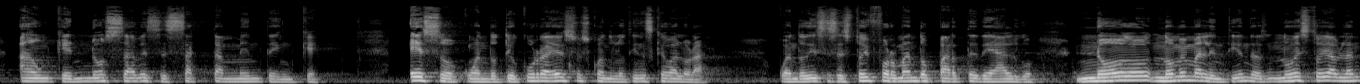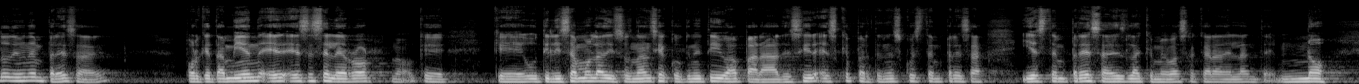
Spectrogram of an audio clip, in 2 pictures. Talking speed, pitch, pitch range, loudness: 150 wpm, 140 Hz, 130-150 Hz, -20 LUFS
